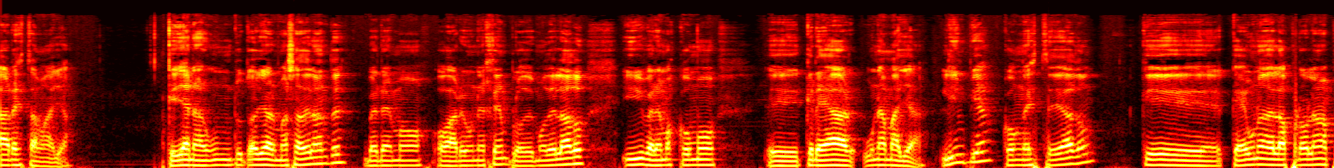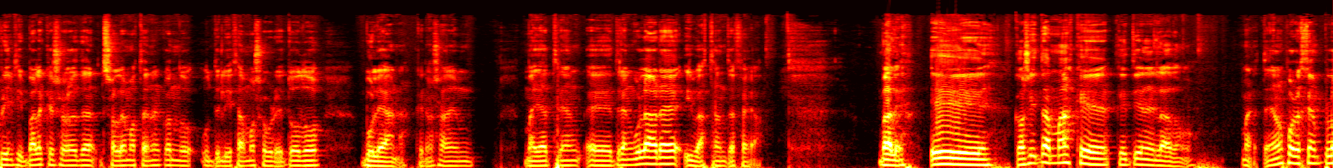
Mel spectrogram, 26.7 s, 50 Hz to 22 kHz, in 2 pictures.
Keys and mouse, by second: 25.2 ctrl+shift+q, 25.2-26.6 drag.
